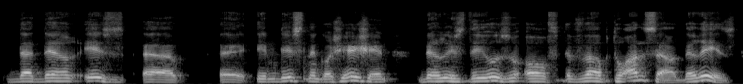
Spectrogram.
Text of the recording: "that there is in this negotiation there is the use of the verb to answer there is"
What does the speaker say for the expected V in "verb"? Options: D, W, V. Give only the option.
V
